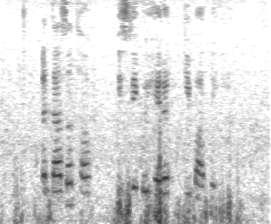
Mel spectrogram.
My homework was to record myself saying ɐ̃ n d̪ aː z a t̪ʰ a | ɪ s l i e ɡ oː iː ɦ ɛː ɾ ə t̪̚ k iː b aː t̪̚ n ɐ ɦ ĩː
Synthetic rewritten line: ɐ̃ n d̪ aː z a t̪ʰ a | ɪ s l i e k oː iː ɦ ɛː ɾ ə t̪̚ k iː b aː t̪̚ n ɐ ɦ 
